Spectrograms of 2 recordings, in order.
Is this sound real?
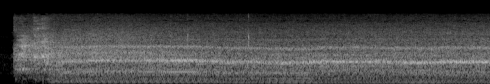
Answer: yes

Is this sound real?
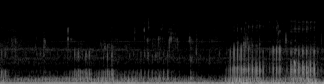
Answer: yes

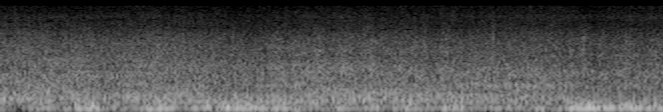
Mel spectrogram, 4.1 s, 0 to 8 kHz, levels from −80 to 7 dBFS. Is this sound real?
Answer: no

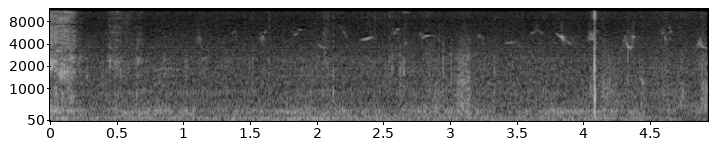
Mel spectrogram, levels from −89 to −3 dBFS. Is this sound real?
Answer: no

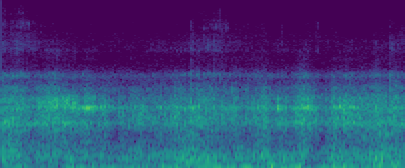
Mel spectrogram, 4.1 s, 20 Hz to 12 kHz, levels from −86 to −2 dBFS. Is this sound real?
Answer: no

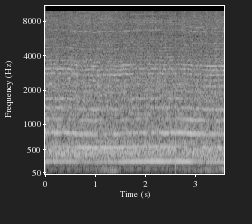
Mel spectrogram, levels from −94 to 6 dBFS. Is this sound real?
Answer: yes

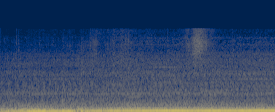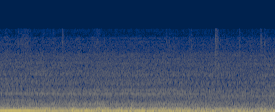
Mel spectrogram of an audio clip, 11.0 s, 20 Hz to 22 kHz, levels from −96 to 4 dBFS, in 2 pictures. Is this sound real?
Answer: yes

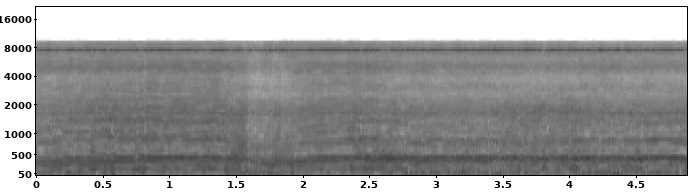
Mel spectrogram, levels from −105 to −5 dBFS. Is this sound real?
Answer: no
